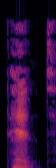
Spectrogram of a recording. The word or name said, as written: pent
